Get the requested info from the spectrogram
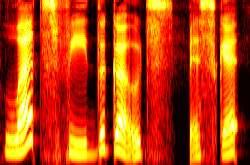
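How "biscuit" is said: plain reading voice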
